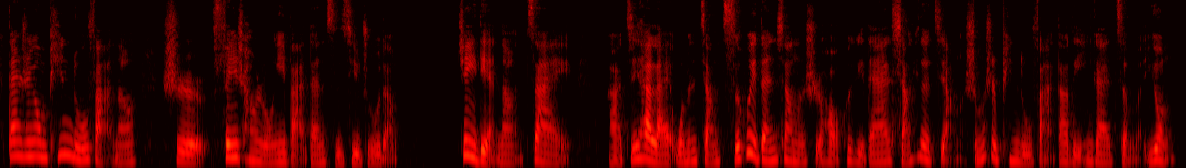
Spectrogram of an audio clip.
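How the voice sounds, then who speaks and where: A woman's voice: lowish voice, a little fast, warm tone. A woman teaching an online English lesson, explaining at length with rhetorical questions and fillers.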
